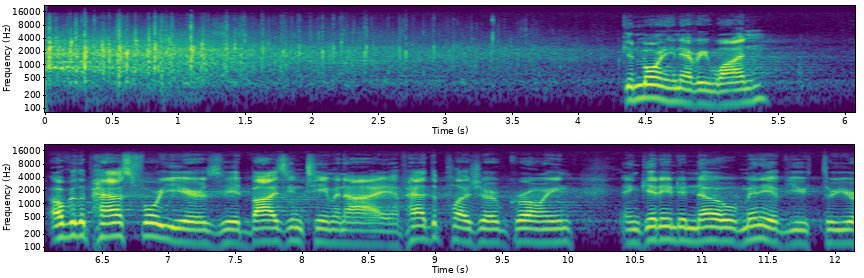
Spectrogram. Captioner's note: applause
